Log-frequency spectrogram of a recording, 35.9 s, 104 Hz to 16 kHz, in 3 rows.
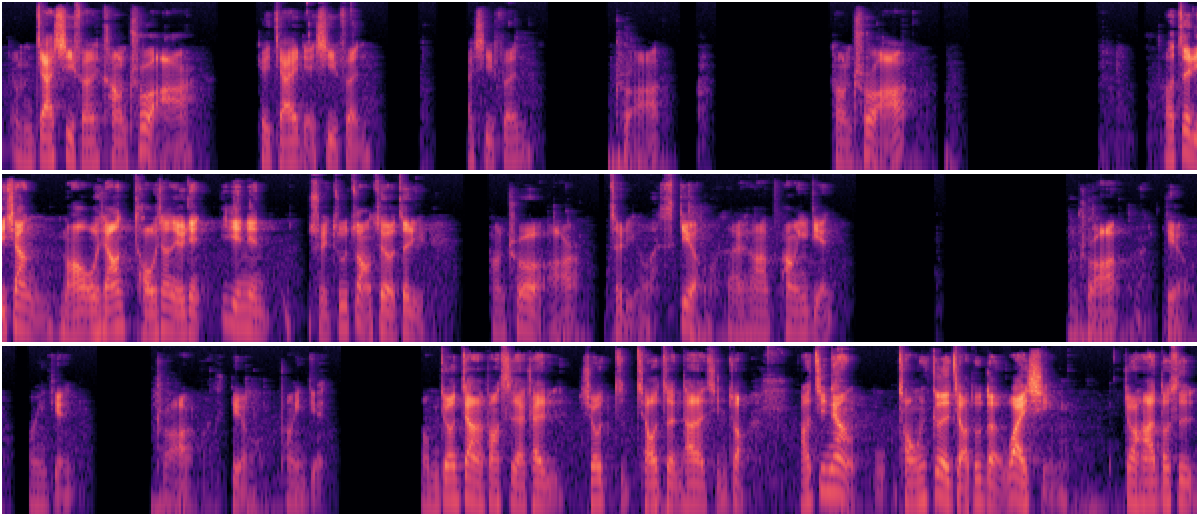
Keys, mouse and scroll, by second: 1.6 ctrl+r, 5.3 click, 6.2 ctrl+r, 7.8 click, 8.7 ctrl+r, 10.2 click, 11.0-14.1 scroll up 1, 15.8 click, 17.6 ctrl+r, 21.7 click, 22.8 ctrl+r, 25.6 ctrl+r, 29.4 click, 30.4 g, 31.9 click, 32.2 g, 33.4 click, 33.6 g, 34.5 click, 34.7 g.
